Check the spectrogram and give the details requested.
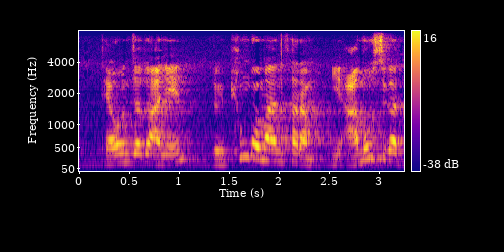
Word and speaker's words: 아모스: 말씀은 파헤쳐 보도록 하겠습니다 아모스 아모스 는 a 모스 라고 발음을 하구요 영어로는 소 되어서 세번째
